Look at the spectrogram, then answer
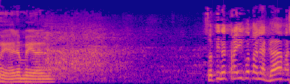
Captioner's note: laughter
